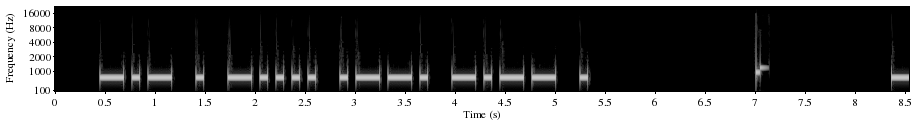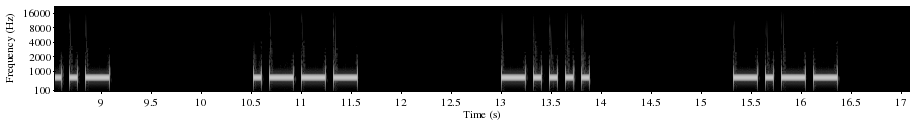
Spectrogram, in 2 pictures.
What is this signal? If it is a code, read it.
Morse code, heard as a keyed tone, about 15 wpm, spaced as for 9 wpm, 700 Hz. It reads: KE6PYE KJ6Y
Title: USA Call Signs - 6 Characters - 6x Character Spacing - 15wpm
